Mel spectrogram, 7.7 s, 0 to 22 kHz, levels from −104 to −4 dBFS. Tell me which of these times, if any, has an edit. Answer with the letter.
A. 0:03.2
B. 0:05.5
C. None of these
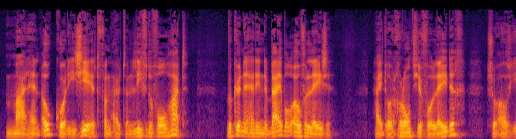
B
